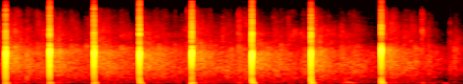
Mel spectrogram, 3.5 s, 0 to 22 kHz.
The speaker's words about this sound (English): These are some of the people involved in making Grace Camp XP 2022 a success, ensuring that the gospel goes forth with clarity and authority. So let's give them a round of applause this morning.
